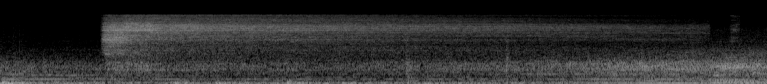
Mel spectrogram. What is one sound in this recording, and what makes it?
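Compressed air hisses steadily from a blow nozzle.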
